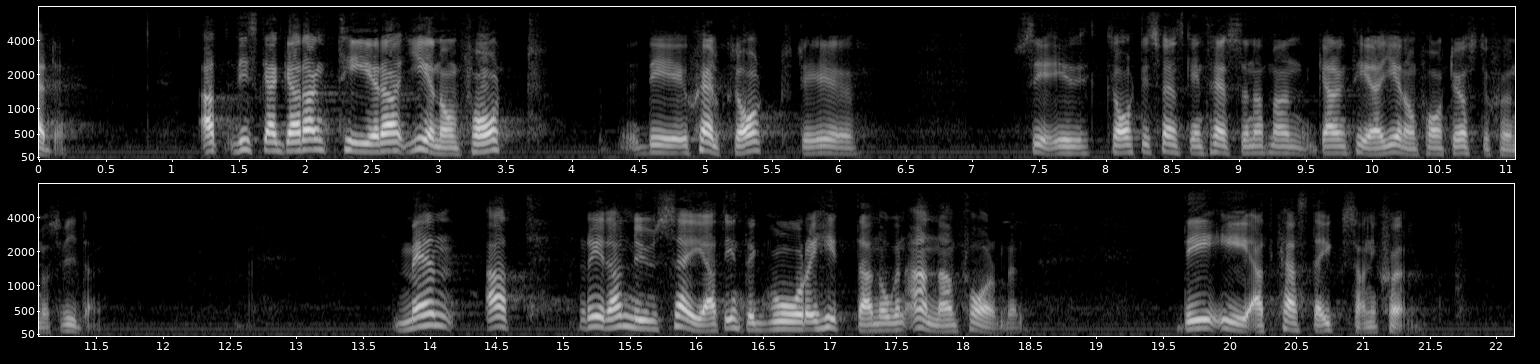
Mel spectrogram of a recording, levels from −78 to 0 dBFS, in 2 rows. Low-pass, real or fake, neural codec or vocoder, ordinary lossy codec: 7.2 kHz; real; none; MP3, 48 kbps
